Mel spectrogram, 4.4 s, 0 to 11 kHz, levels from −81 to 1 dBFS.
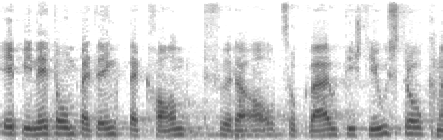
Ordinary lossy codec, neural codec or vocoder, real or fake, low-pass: Opus, 24 kbps; none; real; 9.9 kHz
